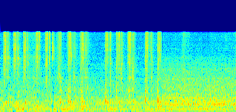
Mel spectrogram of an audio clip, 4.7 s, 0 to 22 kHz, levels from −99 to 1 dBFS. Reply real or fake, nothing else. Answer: fake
